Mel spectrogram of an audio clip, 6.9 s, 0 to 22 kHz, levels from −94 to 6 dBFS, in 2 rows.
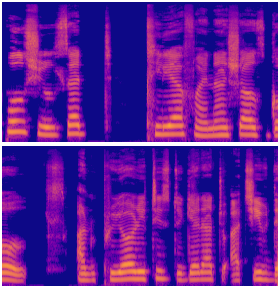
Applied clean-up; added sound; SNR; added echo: none; none; none; none.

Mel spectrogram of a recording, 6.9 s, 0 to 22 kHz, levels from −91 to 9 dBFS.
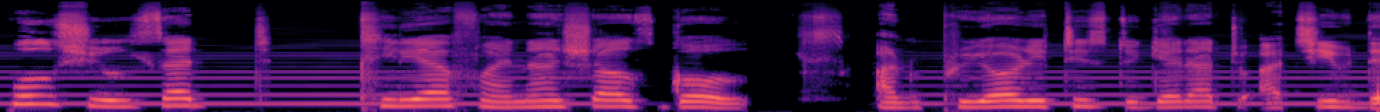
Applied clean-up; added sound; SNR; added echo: none; Bowed string instrument; 18 dB; none.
